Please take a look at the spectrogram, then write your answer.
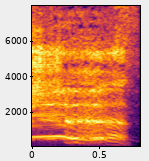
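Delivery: high, loud wheezing gasp; wheeze. Acted. Game master voices the struck foe's strange wheeze. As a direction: imitate a wounded man's wheeze. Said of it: "a strange wheezing sound".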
